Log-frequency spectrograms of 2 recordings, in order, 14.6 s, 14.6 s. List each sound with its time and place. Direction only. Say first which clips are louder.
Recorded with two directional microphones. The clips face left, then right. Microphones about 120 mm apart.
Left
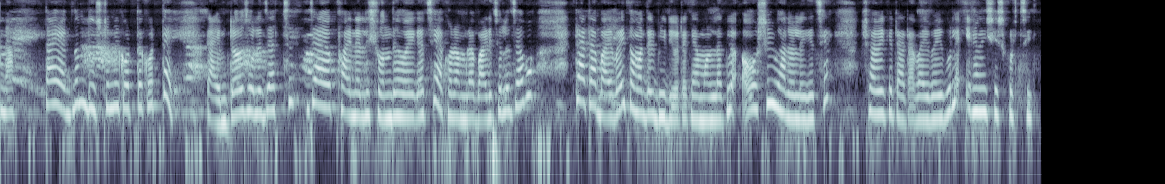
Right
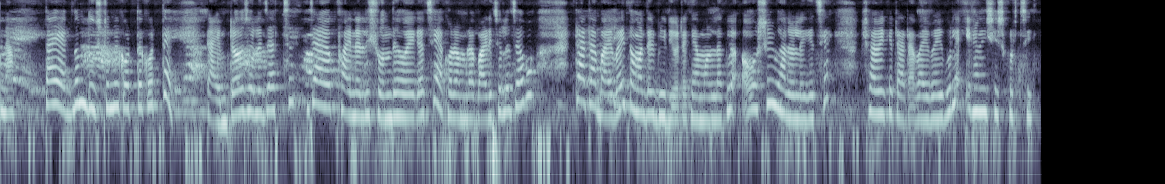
0.0 s a woman's voice: left 2 dB; 15° left (ahead or behind)
12.1 s speech: left 5 dB; 40° left (ahead or behind)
